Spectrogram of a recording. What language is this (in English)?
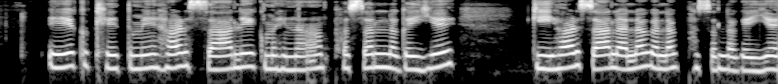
Magahi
